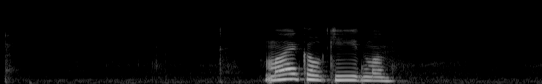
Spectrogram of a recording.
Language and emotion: Russian, neutral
